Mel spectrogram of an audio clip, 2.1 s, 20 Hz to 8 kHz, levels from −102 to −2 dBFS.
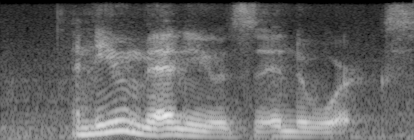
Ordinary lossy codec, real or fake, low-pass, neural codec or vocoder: Opus, 64 kbps; fake; 7.2 kHz; codec, 16 kHz in and 24 kHz out, 0.8 kbps, FocalCodec, streaming, 65536 codes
